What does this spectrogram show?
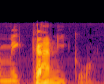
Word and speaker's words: mecánico: terminación de la palabra tenemos la palabra mecánico si dividimos en sílabas esta palabra tiene cuatro sílabas pero al pronunciarla la mayor fuerza de voz recae en la antepenúltima sílaba contando de derecha izquierda Entonces es una palabra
